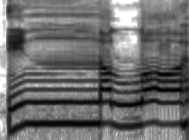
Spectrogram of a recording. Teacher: نون پر غنہ ہوگا اور لفظ اللہ کو پر پڑھیں گے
